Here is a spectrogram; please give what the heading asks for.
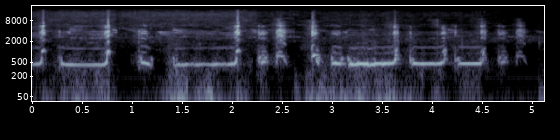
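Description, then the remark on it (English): A Hawaiian petrel ('ua'u) seabird gives a series of drawn-out, moaning calls, each a sustained tone that rises and drops at the ends, repeating several times with no other sounds. “Their haunting calls can be heard at night as they fly mauka to their nests high in the mountains.”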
